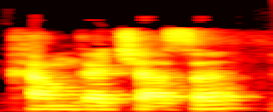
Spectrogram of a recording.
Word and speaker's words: Kamga Tchassa: All of them, you can find them with my name, Kamga Tchassa, the way Jay pronounced it so beautifully.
